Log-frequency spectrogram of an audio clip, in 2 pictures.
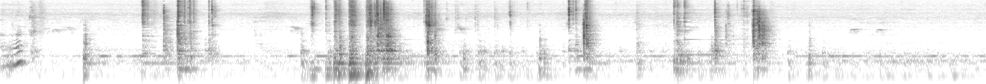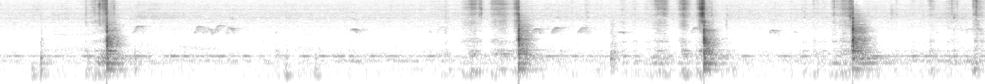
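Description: A large kitchen knife chopping a carrot on a wooden board: sharp knocks of the blade on the wood, several in quick succession a few seconds in, then single chops every few seconds. A steady low hum runs underneath.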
